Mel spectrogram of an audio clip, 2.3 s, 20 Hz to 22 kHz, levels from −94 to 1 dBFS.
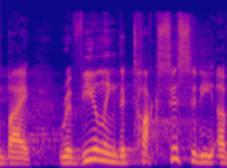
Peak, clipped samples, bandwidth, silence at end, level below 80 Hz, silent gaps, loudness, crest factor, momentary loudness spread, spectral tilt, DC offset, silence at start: -12 dBFS; under 0.1%; 17 kHz; 0 s; -86 dBFS; none; -29 LUFS; 16 dB; 6 LU; -5 dB/octave; under 0.1%; 0 s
